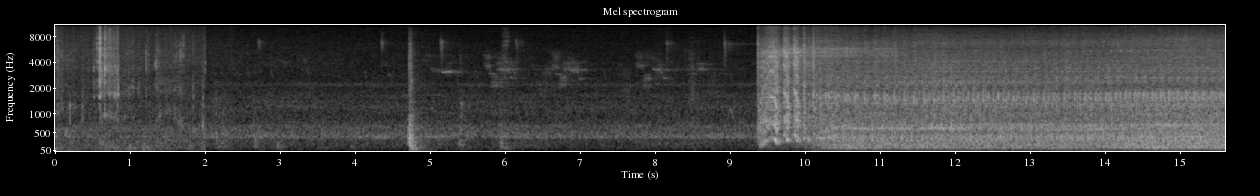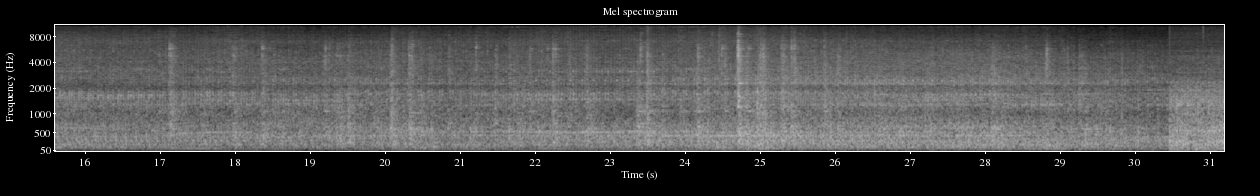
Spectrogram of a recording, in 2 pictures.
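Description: A pickup truck's engine starts abruptly about nine seconds in and then runs steadily as the truck pulls away towing a small trailer. Before that there is a quiet stretch with a single sharp click.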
